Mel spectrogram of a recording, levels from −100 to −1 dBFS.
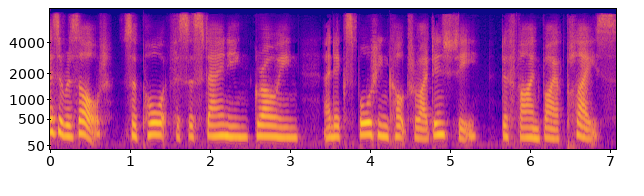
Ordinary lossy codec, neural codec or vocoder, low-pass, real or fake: AAC, 32 kbps; codec, 16 kHz, about 1 kbps, DyCAST, with the encoder's durations; 7.2 kHz; fake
